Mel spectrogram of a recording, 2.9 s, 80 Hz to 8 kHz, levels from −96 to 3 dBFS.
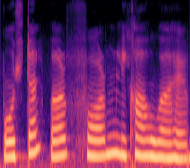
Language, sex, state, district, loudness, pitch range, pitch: Hindi, female, Bihar, Patna, -13 LUFS, 225-255 Hz, 235 Hz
